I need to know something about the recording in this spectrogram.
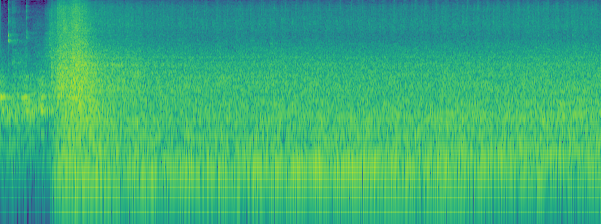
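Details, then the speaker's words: Modine hanging unit heater in a garage after replacing the high-limit switch and fan delay switch, first run after sitting three or four months; a brief start-up rush settles into a steady, even low rumble, running fine. "it cleared up it runs fine now so take a look"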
